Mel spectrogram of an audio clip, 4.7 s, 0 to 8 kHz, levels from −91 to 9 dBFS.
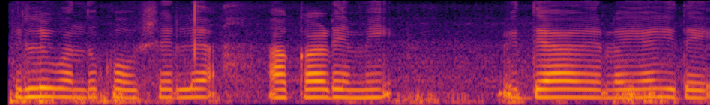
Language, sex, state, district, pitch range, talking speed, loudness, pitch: Kannada, female, Karnataka, Bidar, 225-235 Hz, 75 wpm, -17 LUFS, 230 Hz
